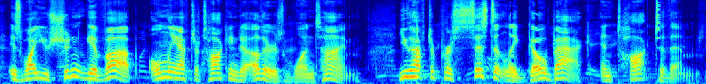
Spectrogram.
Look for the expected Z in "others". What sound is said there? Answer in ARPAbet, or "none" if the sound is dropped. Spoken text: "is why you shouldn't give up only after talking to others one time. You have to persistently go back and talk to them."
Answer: Z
